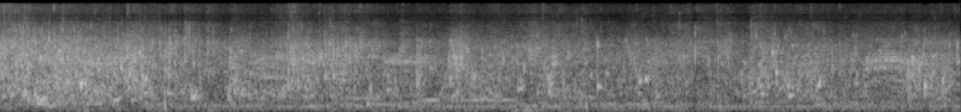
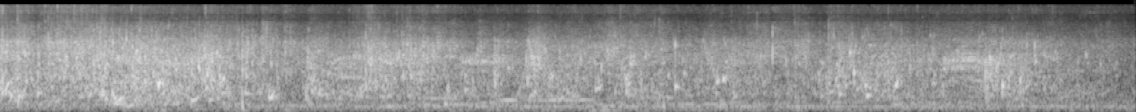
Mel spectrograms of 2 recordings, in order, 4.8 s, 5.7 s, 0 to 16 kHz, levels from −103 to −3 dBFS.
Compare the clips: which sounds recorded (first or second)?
first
